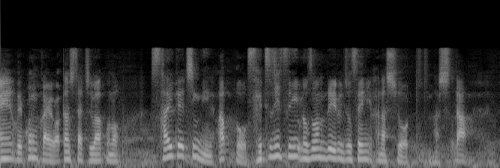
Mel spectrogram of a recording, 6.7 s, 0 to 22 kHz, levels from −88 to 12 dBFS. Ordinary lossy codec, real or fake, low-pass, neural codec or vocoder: none; fake; none; codec, 16 kHz, 1 kbps, FreqCodec, larger model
